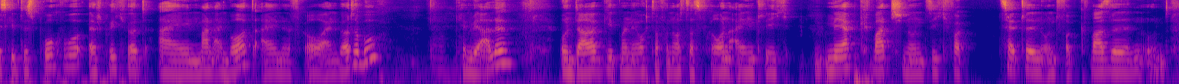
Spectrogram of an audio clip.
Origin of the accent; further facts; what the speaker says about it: Germany; Ich bin ja Deutscher eigentlich.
